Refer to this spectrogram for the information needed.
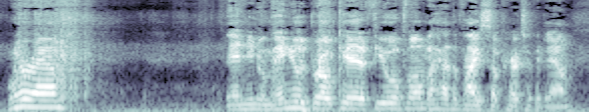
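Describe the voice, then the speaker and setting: A man speaks with ordinary pitch variation. Background noise is noticeable. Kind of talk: tutorial. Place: workshop.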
